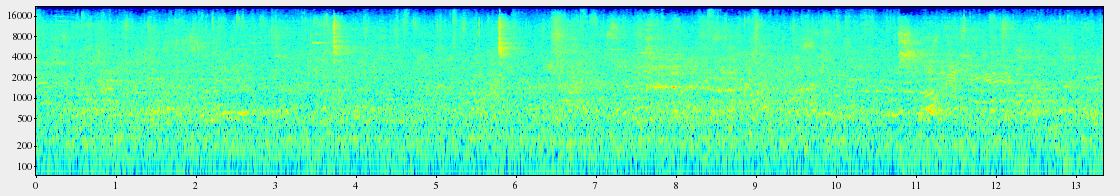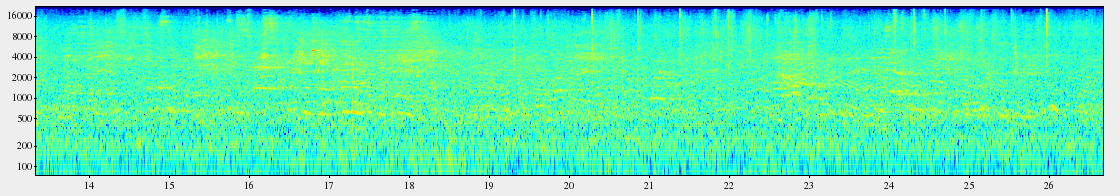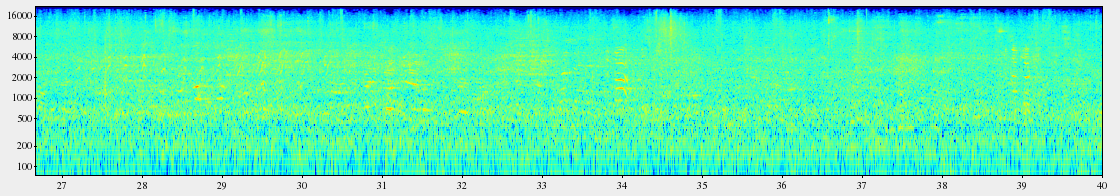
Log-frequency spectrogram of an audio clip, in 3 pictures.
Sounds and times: CROWD WALLA Large Place 0:00.0 - 0:40.0

